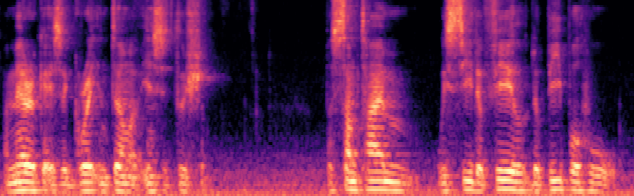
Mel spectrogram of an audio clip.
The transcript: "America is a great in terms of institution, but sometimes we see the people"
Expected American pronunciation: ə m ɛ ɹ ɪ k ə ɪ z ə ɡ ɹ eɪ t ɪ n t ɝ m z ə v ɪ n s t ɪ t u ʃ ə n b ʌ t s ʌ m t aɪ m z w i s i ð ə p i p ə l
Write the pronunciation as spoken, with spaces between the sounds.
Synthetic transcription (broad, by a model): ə m ɛ ɹ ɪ k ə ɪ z ə ɡ ɹ eɪ t ɪ n t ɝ m ə v ɪ n s t ɪ t u ʃ ə n b ʌ t s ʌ m t aɪ m w i s i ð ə p i p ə l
